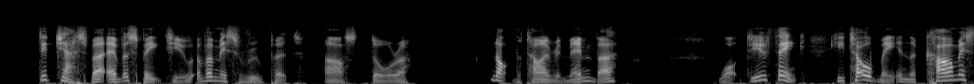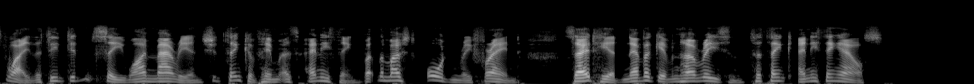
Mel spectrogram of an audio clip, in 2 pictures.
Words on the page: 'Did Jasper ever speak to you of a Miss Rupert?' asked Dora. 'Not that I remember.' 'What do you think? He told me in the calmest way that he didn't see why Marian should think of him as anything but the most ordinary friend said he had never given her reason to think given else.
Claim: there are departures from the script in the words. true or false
true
